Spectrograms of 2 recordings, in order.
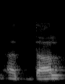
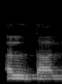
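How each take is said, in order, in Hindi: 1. "ल" की आवाज़ दोहरे "द" में मिल जाती है। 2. दाल से पहले "ल" की आवाज़ नहीं बोली जाती। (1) "बल्कि अद दाल पढ़ते हैं" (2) "अल दाल नहीं पढ़ते"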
